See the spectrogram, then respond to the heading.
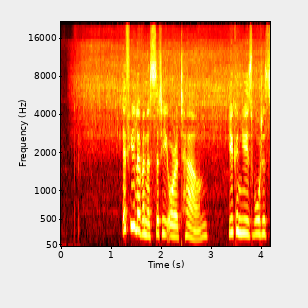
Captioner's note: sound of running water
